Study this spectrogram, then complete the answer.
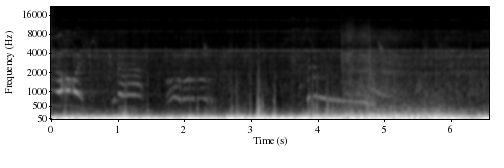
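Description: Water gushes from a pipe and splashes into a pond.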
